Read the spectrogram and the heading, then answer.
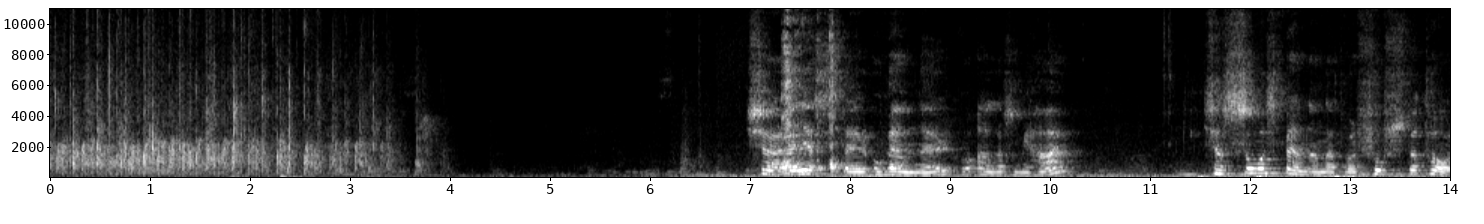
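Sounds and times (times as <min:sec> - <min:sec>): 
audience applause: 0:00.0 - 0:04.1
speech: 0:07.1 - 0:10.3, 0:11.6 - 0:13.9.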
